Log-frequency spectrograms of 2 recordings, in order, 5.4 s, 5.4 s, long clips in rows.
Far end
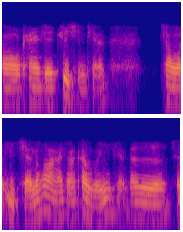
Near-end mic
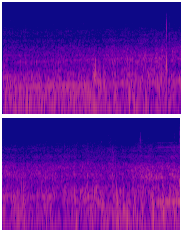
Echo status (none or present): none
